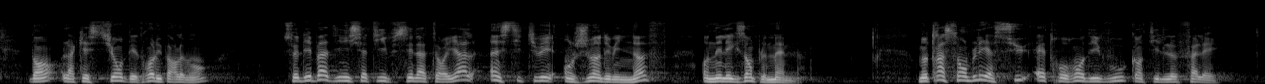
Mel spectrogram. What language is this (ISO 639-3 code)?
fra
